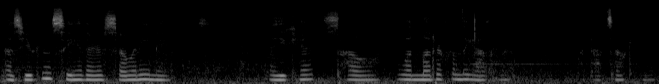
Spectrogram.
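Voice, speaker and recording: A young woman streaming ASMR, chatting playfully and teasingly to viewers in a coddling way, drifting between soft talk and whispers close to the microphone. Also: medium pitch, completely flat delivery, normal speed, slight background noise. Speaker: live streamer. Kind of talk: ASMR livestream with casual chat to viewers.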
